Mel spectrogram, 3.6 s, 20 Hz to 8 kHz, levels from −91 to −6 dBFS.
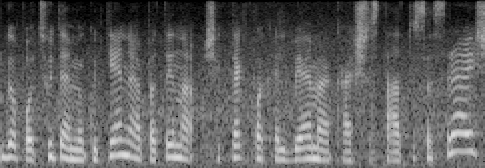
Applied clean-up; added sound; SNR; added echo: none; Traffic noise, roadway noise; 17 dB; none.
